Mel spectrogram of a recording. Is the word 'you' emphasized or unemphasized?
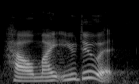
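unemphasized. The word 'you' carries no special emphasis.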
